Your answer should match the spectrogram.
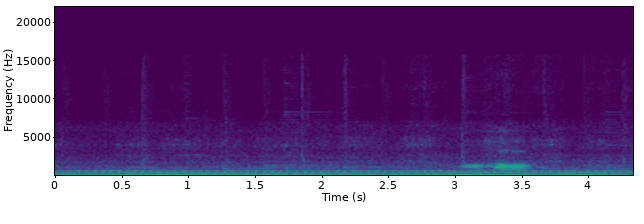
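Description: Car driving along a road, heard from inside the cabin: a steady low engine and road drone. A brief high voice comes in about three seconds in.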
